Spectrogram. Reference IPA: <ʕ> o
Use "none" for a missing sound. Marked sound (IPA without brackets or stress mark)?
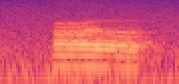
ʕ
